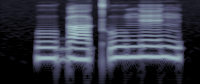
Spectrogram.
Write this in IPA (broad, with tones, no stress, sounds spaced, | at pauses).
u˨ ɠ a˨ kʼ u˦˥ ŋ e˧˥˧ ŋ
